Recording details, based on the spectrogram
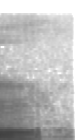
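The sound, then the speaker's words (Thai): A long, slow exhale, breathy with a low throaty rasp, strong at first and then fading away into quiet, made during a standing breathing exercise of deep inhales and long exhales. “ทีนี้เมื่อเราก็กำหนดยืนหายใจเข้าลึกๆหายใจออกยาวๆหายใจเข้าลึกๆหายใจออกยาว”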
